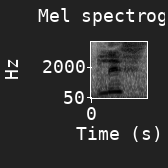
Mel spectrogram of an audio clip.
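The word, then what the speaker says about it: Blxst: That's featuring Wale, and I guess his name is pronounced Bliss.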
